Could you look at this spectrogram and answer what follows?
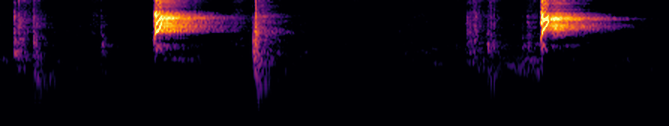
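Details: Female ultramarine grosbeak provoking a male with her call: two strong sharp notes, the first followed by a softer echoing chip, then a pause before another bright note, with faint rustles.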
